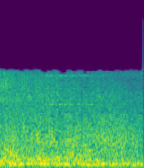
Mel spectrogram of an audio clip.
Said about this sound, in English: His port wing clipped the corner of the tower and sent the TIE into a corkscrew spin that ended in a fiery explosion deep in a canyon.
